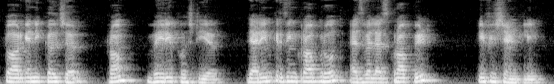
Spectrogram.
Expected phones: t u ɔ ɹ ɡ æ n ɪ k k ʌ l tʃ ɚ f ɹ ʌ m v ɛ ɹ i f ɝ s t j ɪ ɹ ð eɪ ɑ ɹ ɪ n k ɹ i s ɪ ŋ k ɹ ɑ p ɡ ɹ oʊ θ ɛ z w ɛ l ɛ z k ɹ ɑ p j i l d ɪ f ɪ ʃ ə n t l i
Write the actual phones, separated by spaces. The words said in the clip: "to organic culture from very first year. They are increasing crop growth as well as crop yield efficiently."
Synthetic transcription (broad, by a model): t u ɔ ɹ ɡ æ n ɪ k k ʌ l tʃ ɚ f ɹ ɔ m v ɛ ɹ i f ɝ s t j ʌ ɹ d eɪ ɑ ɹ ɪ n k ɹ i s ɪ ŋ k ɹ ɑ p ɡ ɹ oʊ t ɛ z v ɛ l ɛ z k ɹ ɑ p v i d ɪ f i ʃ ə n t l i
